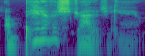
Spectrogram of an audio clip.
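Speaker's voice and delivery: hushed, whispered echo; mock whisper. Echoing co-host's game description, mock whisper. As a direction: whisper it back teasingly.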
